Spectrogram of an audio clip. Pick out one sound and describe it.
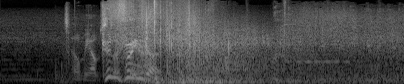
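A loud magical whoosh rushes past.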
